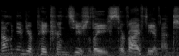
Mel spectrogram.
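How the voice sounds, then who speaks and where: A man puts on a character voice with a fairly high pitch and very wide pitch swings, speaking at a fairly quick pace. Clear music plays in the background. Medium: actual play. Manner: nervous.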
